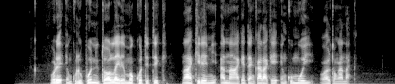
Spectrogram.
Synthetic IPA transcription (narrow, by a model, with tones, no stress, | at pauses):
o˦ɾe˨ʔe˨ŋku˨lu˨po˦ni˨tɔ˨˦la˨i˨ɾe˨mo˦kːo˦tɪ˨tɪ˦k | na˨kɪ˦ɾe˨mi˦ʔa˦na˨ke˦tɛ˨ŋka˦ɾa˨ke˦ʔe˨ŋku˦mo˦i˦ɔ˨˦tʊ˨ŋa˦na˨k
